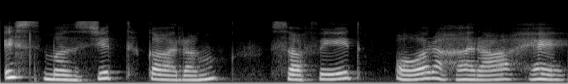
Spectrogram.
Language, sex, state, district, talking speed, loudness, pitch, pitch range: Hindi, female, Madhya Pradesh, Bhopal, 85 wpm, -17 LUFS, 235 Hz, 220-265 Hz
